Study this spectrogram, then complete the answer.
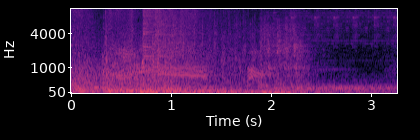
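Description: A magical spell effect bursts with a loud whoosh and rumble.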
